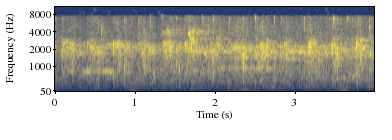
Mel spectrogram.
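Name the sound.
round of applause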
